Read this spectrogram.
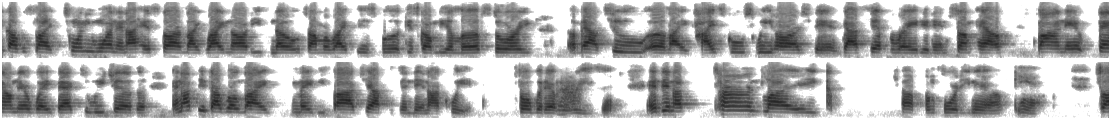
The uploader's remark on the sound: On the phone interviewing authors.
